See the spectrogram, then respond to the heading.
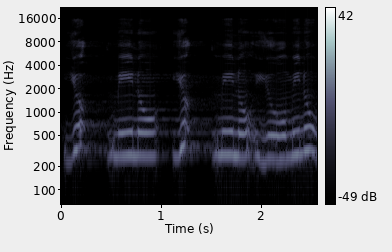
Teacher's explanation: حمزہ کے اوپر جب جزم آ جاتی ہے تو اس کو جھٹکا دے کے پڑھا جاتا ہے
